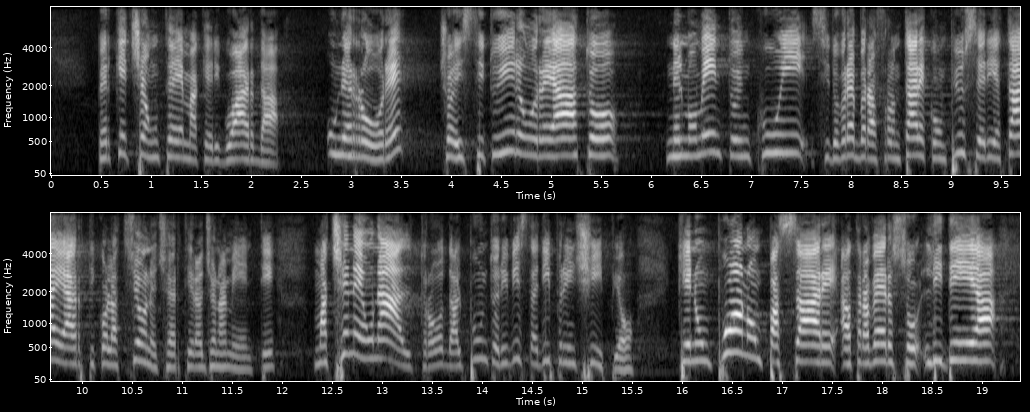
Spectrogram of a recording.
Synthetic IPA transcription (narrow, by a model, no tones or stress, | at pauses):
perk̟et͡ʃɛunt̪ɛːmak̟erːiɡward̪a | unerːoːɾe | t͡ʃoɛist̪it̪uiːɾeunreaːt̪o | nelmoment̪oiŋkujsid̪ovɾɛbːeɾoafːɾont̪aːɾekompjusːeɾjet̪aeart̪ikolat̪sːjoːnet͡ʃɛrt̪iɾad͡ʒonament̪i | mat͡ʃːenɛunalt̪ɾod̪alpunt̪od̪ivist̪ad̪ipɾint͡ʃiːpjo | kenːompwɔnompasːaːɾeʔat̪ːɾavɛrsolid̪ɛːa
